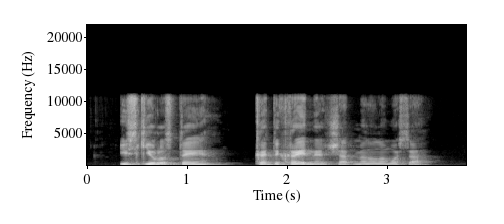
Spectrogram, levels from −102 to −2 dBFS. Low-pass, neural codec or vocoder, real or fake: 10.8 kHz; none; real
